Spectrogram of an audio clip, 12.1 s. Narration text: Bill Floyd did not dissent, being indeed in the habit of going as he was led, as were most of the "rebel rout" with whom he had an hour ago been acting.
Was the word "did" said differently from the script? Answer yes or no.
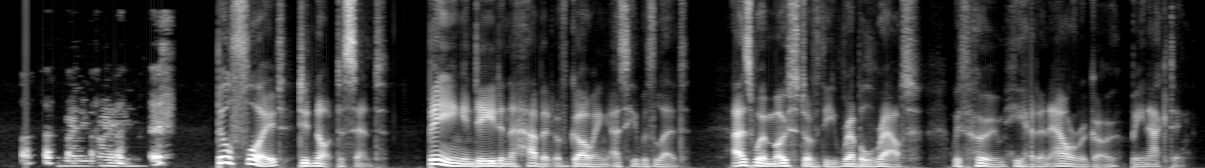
no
